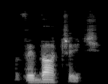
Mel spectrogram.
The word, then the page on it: pardonner: France; [paʁ.dɔ.ne]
